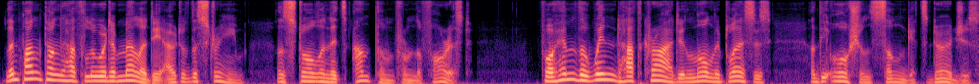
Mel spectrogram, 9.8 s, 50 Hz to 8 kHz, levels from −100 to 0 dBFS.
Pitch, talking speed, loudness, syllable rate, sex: 135 Hz, 195 wpm, -20 LUFS, 5.4 syllables/s, male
